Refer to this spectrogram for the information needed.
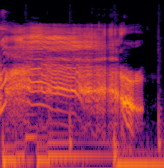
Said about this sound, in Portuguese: De madrugada, acordou assustado com um grito estarrecedor.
